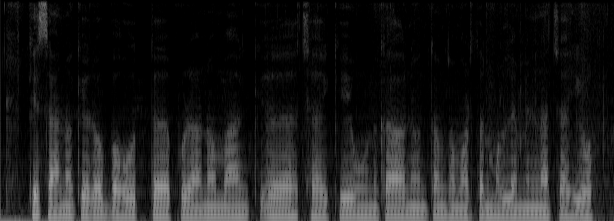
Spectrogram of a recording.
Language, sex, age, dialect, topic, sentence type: Maithili, male, 18-24, Angika, agriculture, statement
